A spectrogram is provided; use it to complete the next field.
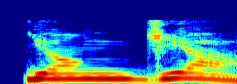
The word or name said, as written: yongjia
